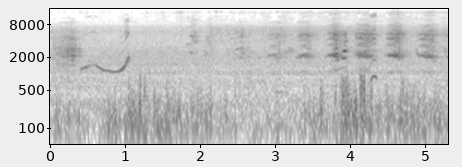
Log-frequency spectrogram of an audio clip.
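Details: On a lemon plant, a parrot gives one drawn-out whistled note that dips and then sweeps upward, followed after a pause by a burst of quick, rasping chirps over steady outdoor background noise.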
